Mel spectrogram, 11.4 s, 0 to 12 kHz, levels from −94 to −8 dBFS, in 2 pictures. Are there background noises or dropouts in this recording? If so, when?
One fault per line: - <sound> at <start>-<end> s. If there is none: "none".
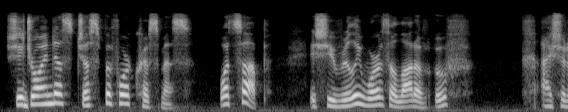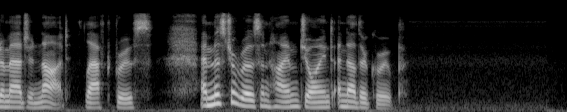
none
